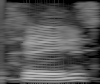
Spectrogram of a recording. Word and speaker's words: Foles: We're going to be giving away God's Voice, His Message, His Messenger by Bill Foles. Is that the right way to say that? Yep. Bill Foles.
